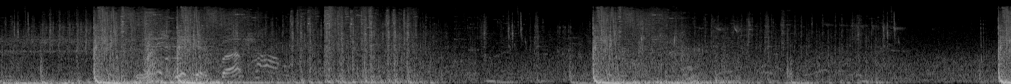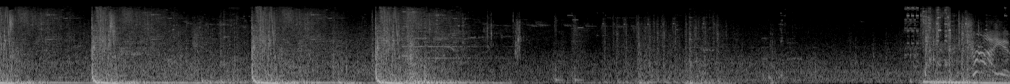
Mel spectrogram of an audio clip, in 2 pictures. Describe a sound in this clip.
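Sniper shots blast out with sharp booms.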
